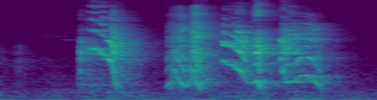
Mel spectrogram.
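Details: Talking Indian ringneck parrot produces three dense, harsh, squeaky bursts of speech-like sound with wavering pitch, over a faint steady hum.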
